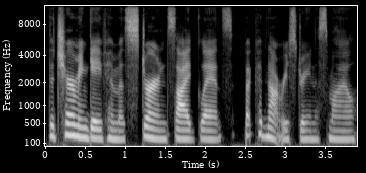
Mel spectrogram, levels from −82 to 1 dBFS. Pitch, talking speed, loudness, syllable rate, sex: 185 Hz, 215 wpm, -19 LUFS, 4.8 syllables/s, female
